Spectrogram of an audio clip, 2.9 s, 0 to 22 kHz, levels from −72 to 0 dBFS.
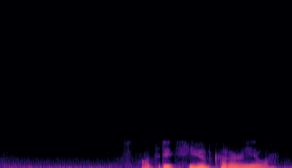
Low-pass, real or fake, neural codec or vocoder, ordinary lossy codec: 3.6 kHz; fake; codec, 16 kHz, 1.1 kbps, Voila-Tokenizer; none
